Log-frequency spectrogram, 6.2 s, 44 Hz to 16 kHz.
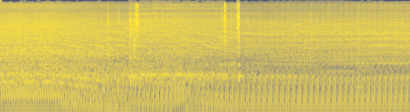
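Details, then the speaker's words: Craftsman DLT3000 lawn tractor with Honda 16.5 HP engine, after purging water from the fuel and an oil check: steady, even low thump with no knocks or stumbles as it settles to idle; runs smoothly. "thing is super nice guys really really nice tractor everything on it is really clean it's just that tiny little bit of surface rust but thing sounds awesome"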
